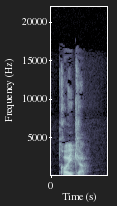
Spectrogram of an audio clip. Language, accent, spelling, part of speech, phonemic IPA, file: French, France, troïka, noun, /tʁɔj.ka/, LL-Q150 (fra)-troïka.wav
- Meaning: 1. troika (vehicle) 2. troika (party of three)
